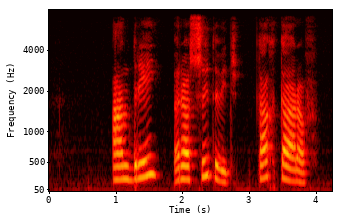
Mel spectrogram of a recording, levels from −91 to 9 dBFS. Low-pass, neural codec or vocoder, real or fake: 7.2 kHz; none; real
